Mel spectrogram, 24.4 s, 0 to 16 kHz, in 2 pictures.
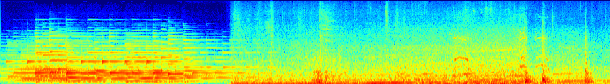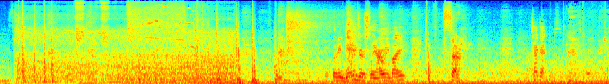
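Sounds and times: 
soft music: 0.0s - 6.2s
long-distance bus engine rumbling: 4.6s - 24.3s
sharp knocks: 10.4s - 13.4s
bus air brakes hissing: 12.4s - 22.8s.

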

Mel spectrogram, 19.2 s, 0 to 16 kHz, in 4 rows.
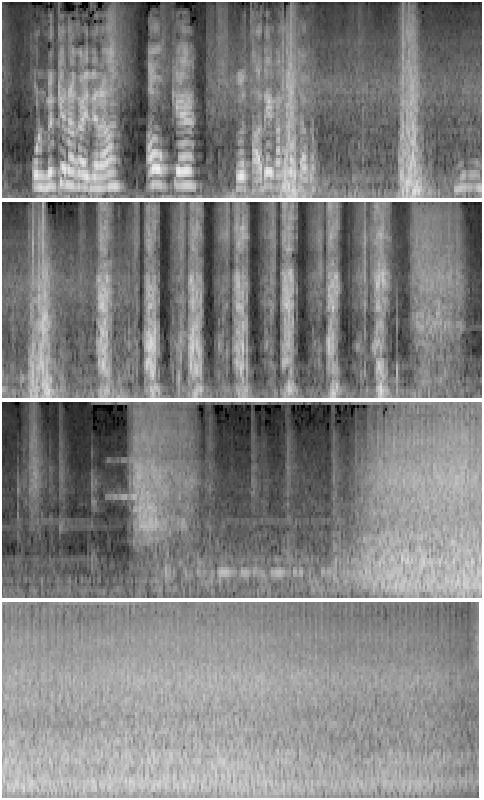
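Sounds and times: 
speech: 0.3s - 3.3s, 4.5s - 5.0s
scissors cutting through material: 5.7s - 8.8s
sewing machine running: 10.5s - 19.1s.

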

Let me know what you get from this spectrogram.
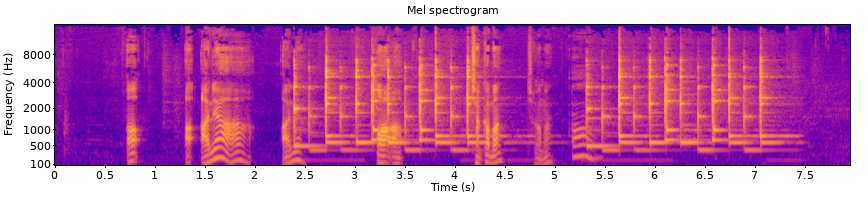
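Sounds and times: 
speech: 0.7s - 2.6s, 3.2s - 3.6s, 4.2s - 5.5s
mobile phone ringtone with quick synth-like notes: 2.4s - 7.5s.

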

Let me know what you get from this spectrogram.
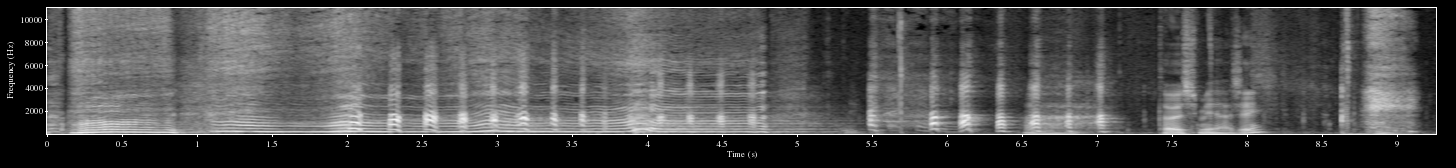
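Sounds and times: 
person imitating a vacuum cleaner with droning vocal hum: 0.0s - 5.5s
speech: 0.2s - 1.4s, 7.5s - 8.2s
laughter: 1.8s - 7.2s.

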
